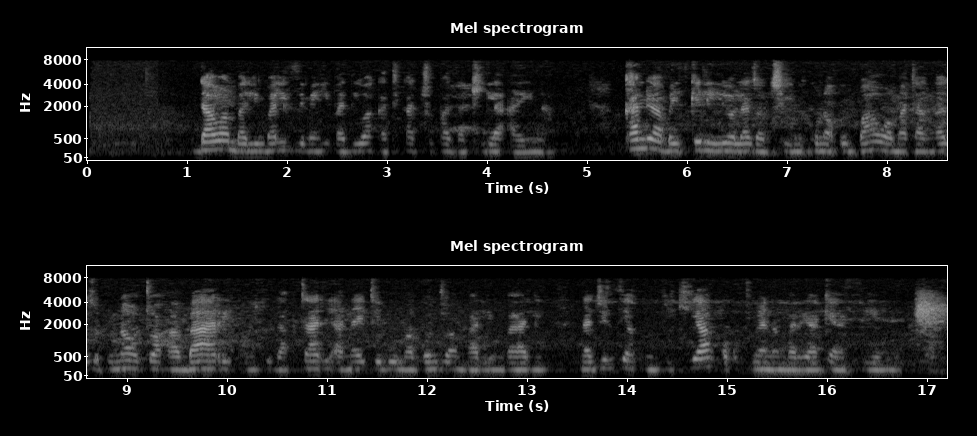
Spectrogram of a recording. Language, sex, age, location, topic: Swahili, female, 18-24, Kisii, health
